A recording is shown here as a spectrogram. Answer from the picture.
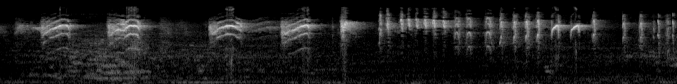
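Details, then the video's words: Female sunbird (kolibri ninja) in a training recording for songbirds: several high arched chirps, then a fast, shimmering run of tiny ticking notes that rises into a trill. "SUARA BURUNG KOLIBRI NINJA BETINA GACOR"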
